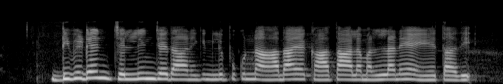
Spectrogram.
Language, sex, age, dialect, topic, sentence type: Telugu, female, 18-24, Southern, banking, statement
